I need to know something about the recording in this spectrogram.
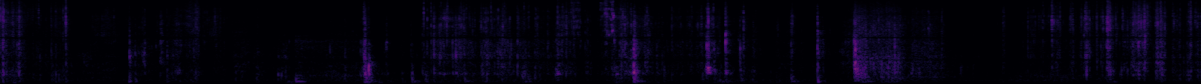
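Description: Foil-wrapped Panini Chronicles trading-card packs crinkling and tearing as they are pulled from the box and one is ripped open, in short, faint, irregular bursts.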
